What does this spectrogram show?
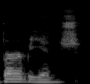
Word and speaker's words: burbage: something in my throat adam requests that it's that we start saying burbage like rhyming with a verbiage okay a message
